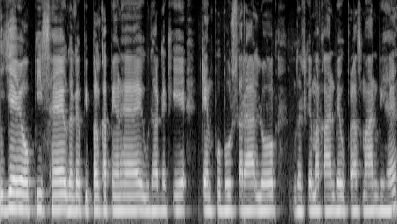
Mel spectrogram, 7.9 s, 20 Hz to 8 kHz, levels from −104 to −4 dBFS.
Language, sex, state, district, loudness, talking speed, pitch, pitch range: Hindi, male, Chhattisgarh, Sarguja, -24 LUFS, 175 wpm, 145 Hz, 145-150 Hz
